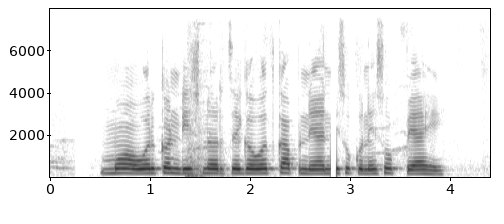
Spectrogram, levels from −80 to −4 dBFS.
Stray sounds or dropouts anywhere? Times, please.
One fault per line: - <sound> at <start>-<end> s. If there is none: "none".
- dropout at 2.8-2.9 s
